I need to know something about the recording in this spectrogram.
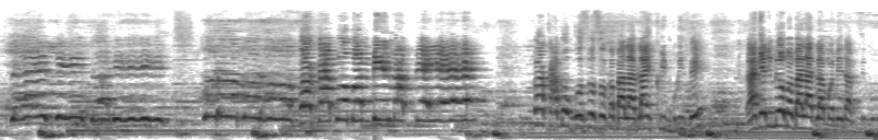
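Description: Music playing: a song with a sung lead vocal wavering in pitch over held bass notes and a drum beat.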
